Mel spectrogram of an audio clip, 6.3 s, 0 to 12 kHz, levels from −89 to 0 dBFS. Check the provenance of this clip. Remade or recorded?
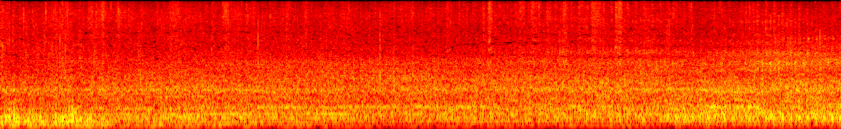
recorded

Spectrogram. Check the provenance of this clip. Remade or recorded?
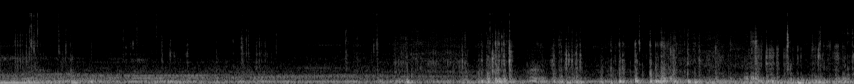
recorded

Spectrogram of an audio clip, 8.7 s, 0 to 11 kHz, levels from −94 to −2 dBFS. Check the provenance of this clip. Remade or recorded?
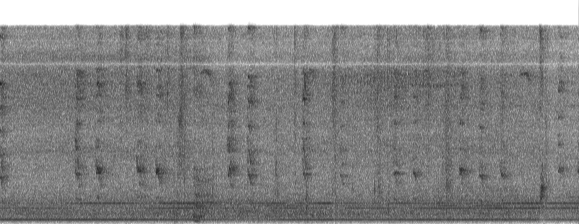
recorded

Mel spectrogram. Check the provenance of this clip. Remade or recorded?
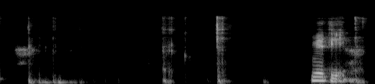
remade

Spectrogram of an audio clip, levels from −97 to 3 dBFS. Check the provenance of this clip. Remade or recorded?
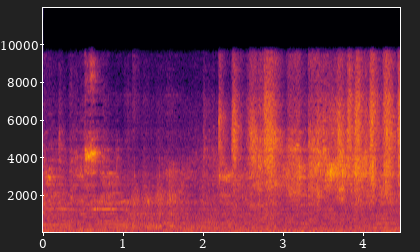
remade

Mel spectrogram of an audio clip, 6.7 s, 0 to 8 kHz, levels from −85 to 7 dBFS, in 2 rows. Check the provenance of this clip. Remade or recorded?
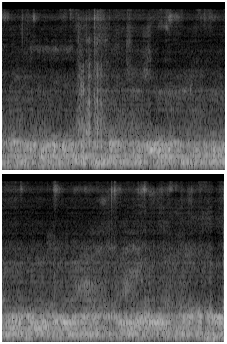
remade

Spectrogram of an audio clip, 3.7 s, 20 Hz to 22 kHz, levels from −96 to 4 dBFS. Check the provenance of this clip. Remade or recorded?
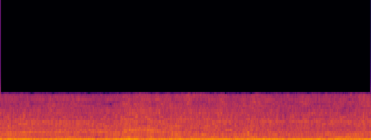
remade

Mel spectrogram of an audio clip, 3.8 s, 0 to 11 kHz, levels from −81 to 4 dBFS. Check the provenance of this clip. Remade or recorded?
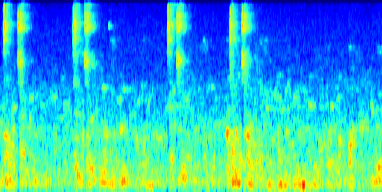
recorded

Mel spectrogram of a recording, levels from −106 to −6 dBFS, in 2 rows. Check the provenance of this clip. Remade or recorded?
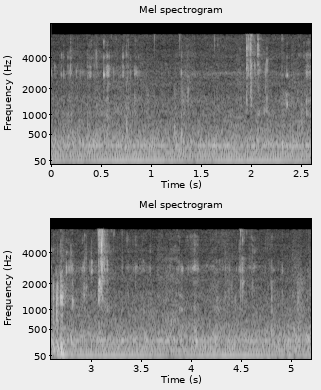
recorded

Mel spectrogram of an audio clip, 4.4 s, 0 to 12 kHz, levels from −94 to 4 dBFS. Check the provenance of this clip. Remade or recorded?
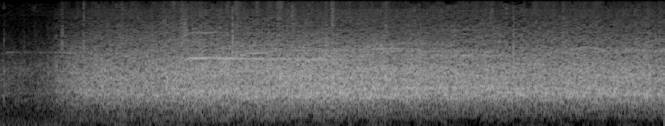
remade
